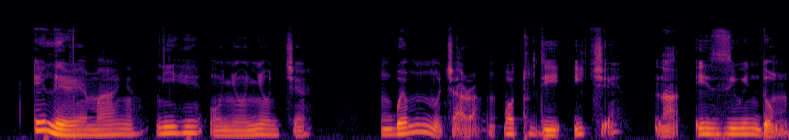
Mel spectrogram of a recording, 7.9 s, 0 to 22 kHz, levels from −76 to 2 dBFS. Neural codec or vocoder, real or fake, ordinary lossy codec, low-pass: none; real; none; 10.8 kHz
